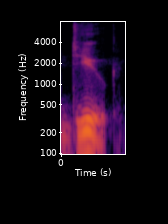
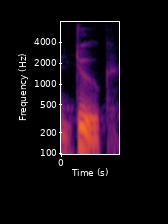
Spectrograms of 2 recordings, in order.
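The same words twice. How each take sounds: First: The vowel has a y sound before it. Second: The vowel has no y sound before it. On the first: The speaker calls it right. "A little bit of a y sound" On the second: The speaker calls it wrong. "You wouldn't say duke"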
